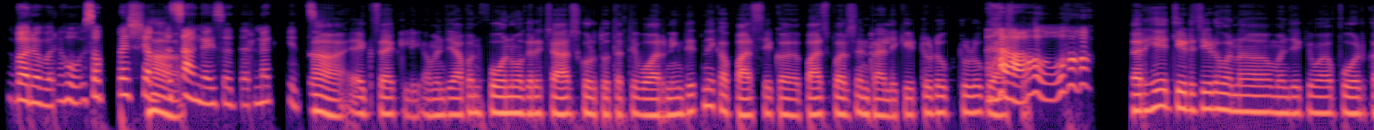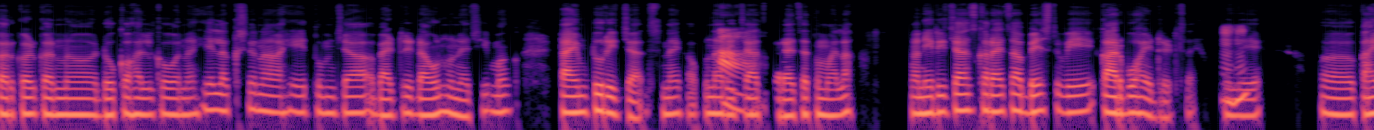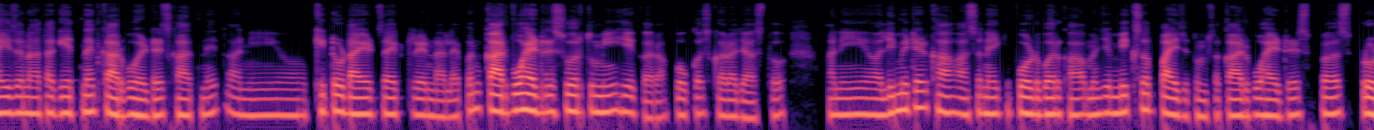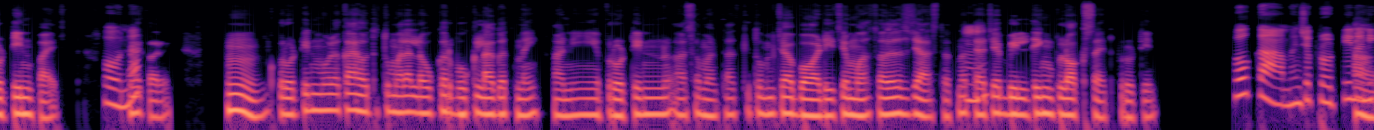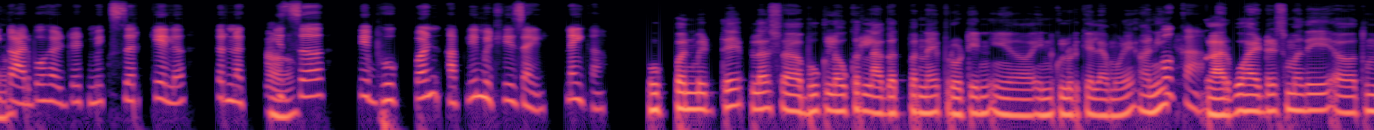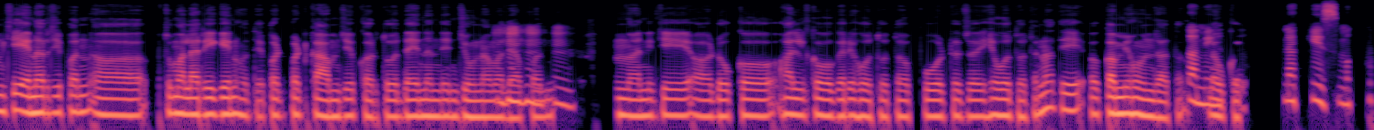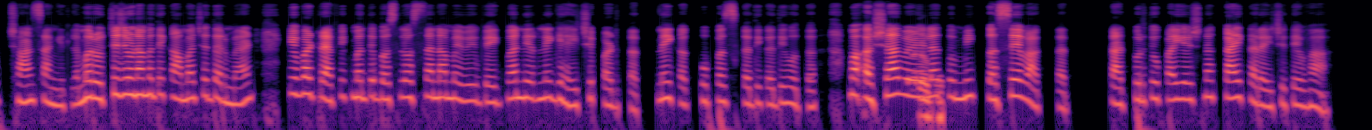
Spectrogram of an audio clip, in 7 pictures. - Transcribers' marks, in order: in English: "एक्झॅक्टली"; in English: "चार्ज"; in English: "वॉर्निंग"; laughing while speaking: "हां, हो"; giggle; in English: "बॅटरी डाउन"; in English: "टाईम टु"; in English: "बेस्ट वे कार्बोहाइड्रेट्स"; in English: "कार्बोहाइड्रेट्स"; in English: "कीटो डायटचा"; in English: "कार्बोहाइड्रेट्सवर"; in English: "फोकस"; in English: "लिमिटेड"; in English: "मिक्सअप"; in English: "कार्बोहायड्रेट्स प्लस प्रोटीन"; in English: "प्रोटीनमुळे"; in English: "प्रोटीन"; in English: "बॉडीचे मसल्स"; in English: "ब्लॉक्स"; in English: "प्रोटीन"; in English: "प्रोटीन"; in English: "कार्बोहायड्रेट"; in English: "प्लस"; in English: "प्रोटीन"; in English: "इन्क्लूड"; in English: "कार्बोहायड्रेट्समध्ये"; in English: "रिगेन"; in English: "मे बी"
- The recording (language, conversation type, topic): Marathi, podcast, भूक आणि जेवणाची ठरलेली वेळ यांतला फरक तुम्ही कसा ओळखता?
